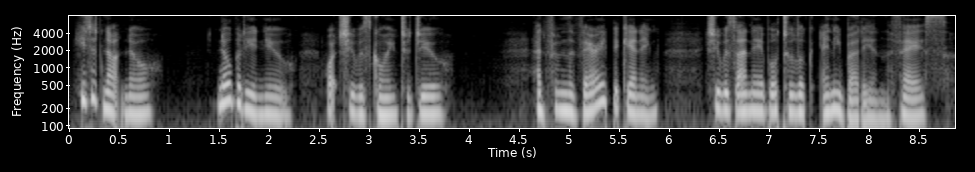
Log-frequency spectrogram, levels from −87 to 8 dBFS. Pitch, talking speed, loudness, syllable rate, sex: 170 Hz, 175 wpm, -18 LUFS, 5.5 syllables/s, female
